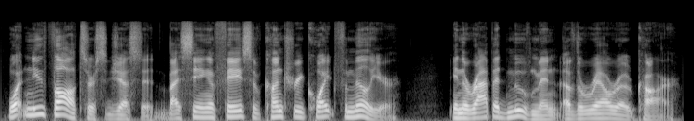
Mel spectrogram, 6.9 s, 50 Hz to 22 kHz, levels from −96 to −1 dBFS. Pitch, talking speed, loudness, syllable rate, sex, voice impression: 120 Hz, 190 wpm, -20 LUFS, 5.2 syllables/s, male, masculine, adult-like, thick, tensed, powerful, slightly bright, clear, raspy, cool, intellectual, calm, slightly mature, wild, lively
